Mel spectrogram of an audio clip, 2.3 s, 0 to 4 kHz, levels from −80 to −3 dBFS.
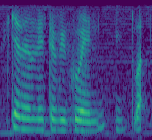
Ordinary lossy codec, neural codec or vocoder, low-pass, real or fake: AAC, 16 kbps; none; 3.6 kHz; real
